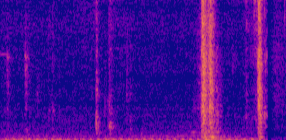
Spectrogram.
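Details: Saturn ION front end, low steady idle as the car rocks: two dull clunks about a third of a second apart; worn front sway bar stabilizer bushing.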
